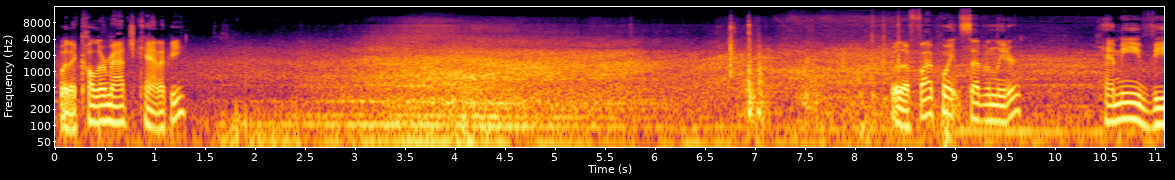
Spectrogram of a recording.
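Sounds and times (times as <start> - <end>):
vehicle passing: 1.4 - 11.0.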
